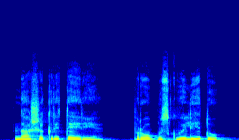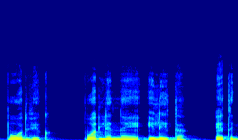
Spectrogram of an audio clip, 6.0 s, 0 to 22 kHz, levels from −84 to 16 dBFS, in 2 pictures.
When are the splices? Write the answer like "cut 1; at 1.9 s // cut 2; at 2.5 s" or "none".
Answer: none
